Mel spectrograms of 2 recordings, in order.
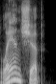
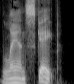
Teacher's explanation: the SH sound had evolved in English out of the original Germanic SK sound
